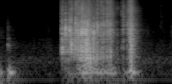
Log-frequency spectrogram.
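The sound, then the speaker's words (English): A deck of playing cards is shuffled for a card game before dealing five cards each, giving one dense, papery riffle of about a second that ends in a quick second flutter as the cards settle. “Okay, I shuffle these, and then what do I do after that? You deal five each.”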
